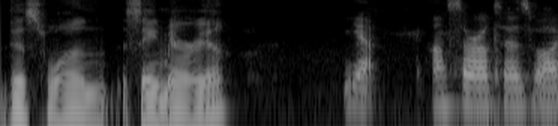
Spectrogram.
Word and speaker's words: Lanzarote: Lanzarote, it's Spanish.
